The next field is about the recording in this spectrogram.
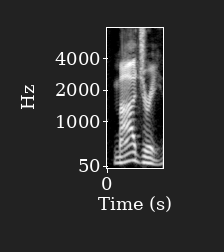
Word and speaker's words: Marjorie: Marjorie, there you go.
